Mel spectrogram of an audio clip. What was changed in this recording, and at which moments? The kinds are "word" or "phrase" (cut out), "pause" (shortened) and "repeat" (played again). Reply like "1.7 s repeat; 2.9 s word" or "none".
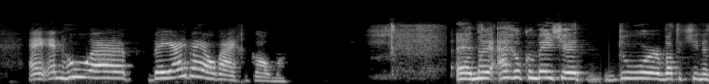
4.5 s pause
